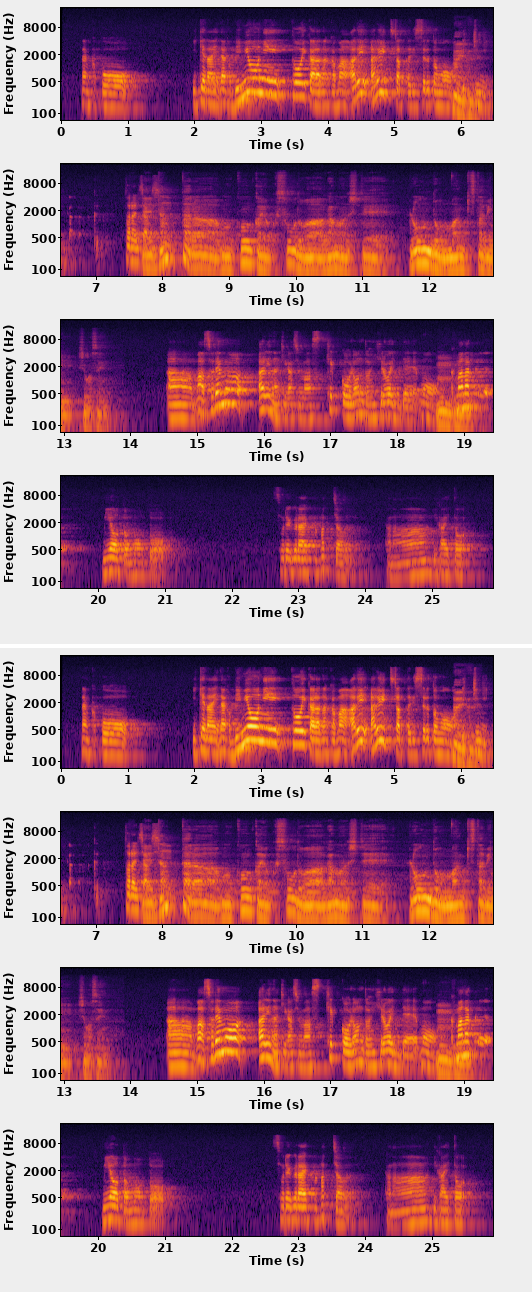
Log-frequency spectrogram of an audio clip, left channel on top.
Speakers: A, on the right; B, on the right.
A: なんかこう、行けない。なんか微妙に遠いから、なんかまあ歩い、歩いちゃったりするともう一気に
B: はいはい。
A: 取られちゃうし、
B: えーだったら、もう今回はクソードは我慢して、ロンドン満喫旅にしません。
A: あーまあ、それもありな気がします。結構ロンドン広いんで、もうくまなく
B: うんうん。
A: 見ようと思うと、それぐらいかかっちゃうかな、意外と。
